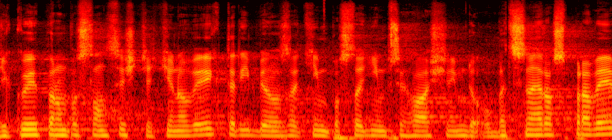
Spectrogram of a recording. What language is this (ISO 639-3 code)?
ces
